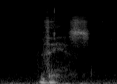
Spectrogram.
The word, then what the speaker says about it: this: Now try this. It's more difficult because of the I sound after it.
